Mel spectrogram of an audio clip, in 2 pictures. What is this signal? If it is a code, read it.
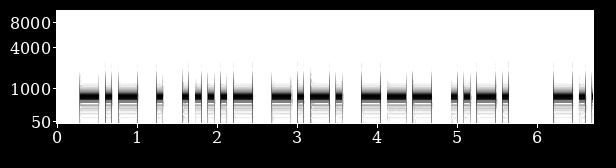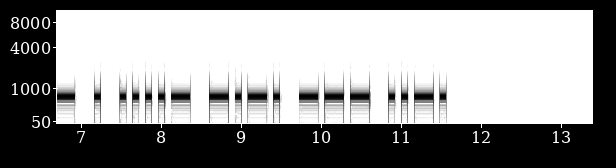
Morse code, heard as a keyed tone, about 14 wpm, 700 Hz. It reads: KE4COF KE4COF
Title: USA Call Signs Repeated 3x 15wpm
